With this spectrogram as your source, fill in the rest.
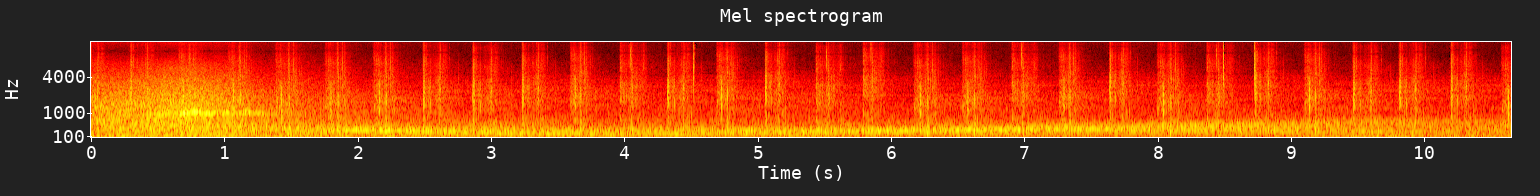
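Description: Footsteps tap steadily on a stone path.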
